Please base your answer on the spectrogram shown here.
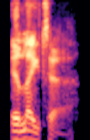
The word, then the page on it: elater: British English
